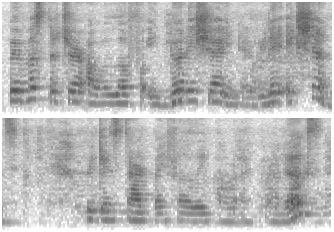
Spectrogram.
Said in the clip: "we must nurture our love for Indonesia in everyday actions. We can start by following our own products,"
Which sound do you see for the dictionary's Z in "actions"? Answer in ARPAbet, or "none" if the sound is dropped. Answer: S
